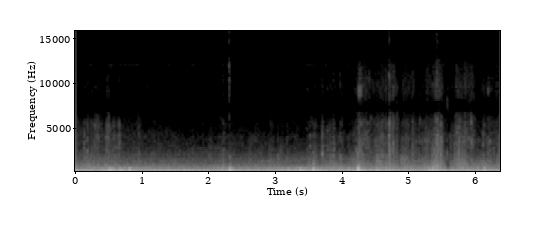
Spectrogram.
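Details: Land Rover Freelander 2 driving over asphalt joints and bumps: dull single thuds through road rumble every second or two; silent blocks, bearings, stabilizer link checked fine; rear shock absorber knock.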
